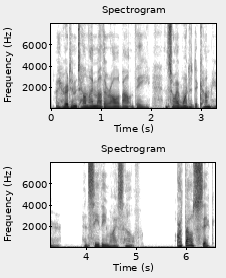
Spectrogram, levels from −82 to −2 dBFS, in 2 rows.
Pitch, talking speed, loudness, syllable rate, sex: 125 Hz, 210 wpm, -19 LUFS, 5.6 syllables/s, male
